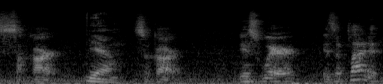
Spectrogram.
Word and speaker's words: Sakaar: It's spelled kasi Skaar, so it's Sakaar.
